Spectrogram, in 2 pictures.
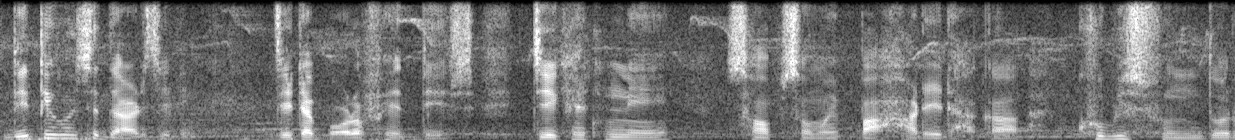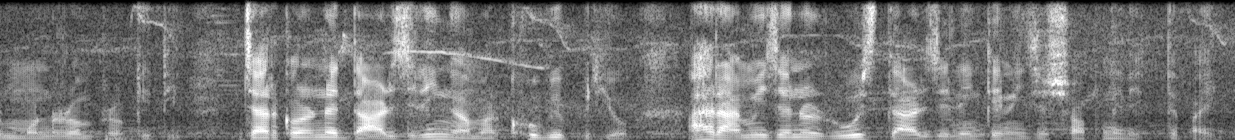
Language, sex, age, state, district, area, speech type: Bengali, male, 18-30, West Bengal, Paschim Medinipur, rural, spontaneous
